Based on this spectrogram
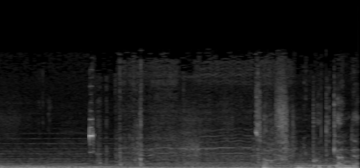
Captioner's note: beeping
